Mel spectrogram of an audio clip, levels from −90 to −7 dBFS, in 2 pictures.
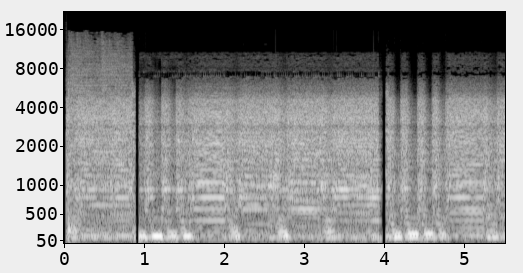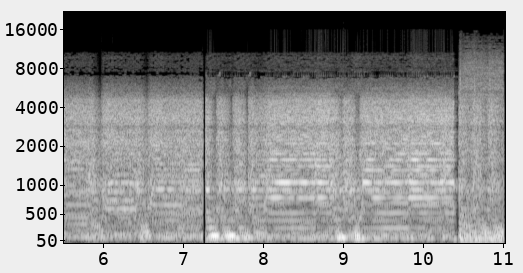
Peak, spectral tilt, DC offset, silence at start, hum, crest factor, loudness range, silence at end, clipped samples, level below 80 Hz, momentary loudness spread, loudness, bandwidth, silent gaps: -2 dBFS; -4 dB/octave; under 0.1%; 0 s; none; 14 dB; 3 LU; 0 s; under 0.1%; -36 dBFS; 4 LU; -15 LUFS; 15.5 kHz; none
